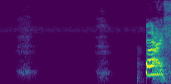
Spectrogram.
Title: Desperate, wet chhinkni sneezes plus a snotty blow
